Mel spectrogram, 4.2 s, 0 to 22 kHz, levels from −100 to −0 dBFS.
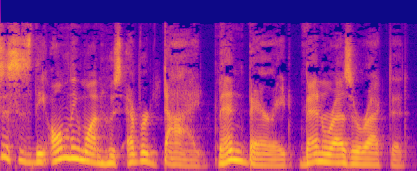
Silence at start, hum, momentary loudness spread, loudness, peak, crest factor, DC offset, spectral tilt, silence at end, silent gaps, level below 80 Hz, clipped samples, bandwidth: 0 s; none; 10 LU; -16 LUFS; -2 dBFS; 16 dB; under 0.1%; -4.5 dB/octave; 0.15 s; none; -50 dBFS; under 0.1%; 13.5 kHz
